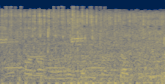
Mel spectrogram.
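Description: Low, irregular rumble of wind buffeting the microphone and a motorcycle running while riding in traffic, growing louder. A voice is heard faintly over it.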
